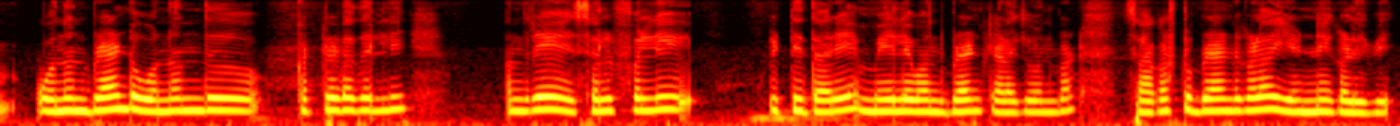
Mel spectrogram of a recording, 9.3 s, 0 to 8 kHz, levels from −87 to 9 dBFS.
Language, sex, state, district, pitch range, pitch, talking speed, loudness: Kannada, female, Karnataka, Koppal, 245-270 Hz, 255 Hz, 115 wpm, -14 LUFS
